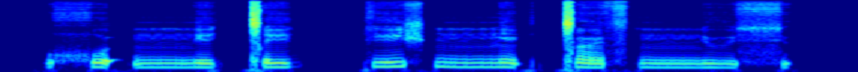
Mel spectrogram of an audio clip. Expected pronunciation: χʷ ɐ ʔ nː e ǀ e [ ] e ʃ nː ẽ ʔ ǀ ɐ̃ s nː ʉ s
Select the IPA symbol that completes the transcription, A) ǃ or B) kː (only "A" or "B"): B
